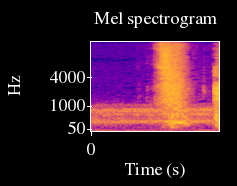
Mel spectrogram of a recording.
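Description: A single sharp, hissing sneeze burst over quiet background tone; a sneeze from an animated show.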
